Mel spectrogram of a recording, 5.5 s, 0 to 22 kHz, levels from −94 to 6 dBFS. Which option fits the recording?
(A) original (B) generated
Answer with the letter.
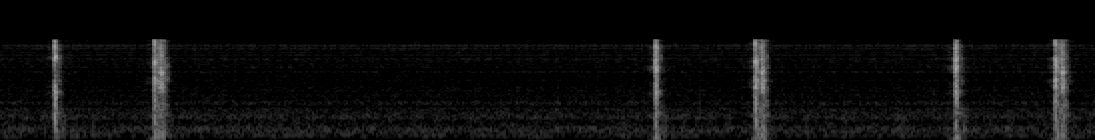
B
